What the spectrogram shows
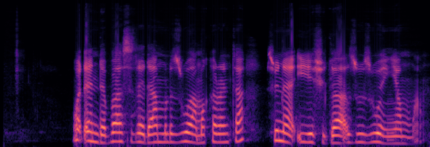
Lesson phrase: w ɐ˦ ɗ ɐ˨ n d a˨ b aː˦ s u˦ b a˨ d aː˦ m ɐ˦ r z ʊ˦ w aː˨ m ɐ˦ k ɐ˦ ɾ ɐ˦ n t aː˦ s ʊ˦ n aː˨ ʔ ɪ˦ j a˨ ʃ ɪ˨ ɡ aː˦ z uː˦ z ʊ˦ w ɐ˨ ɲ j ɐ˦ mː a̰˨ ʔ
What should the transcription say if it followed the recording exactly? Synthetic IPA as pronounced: w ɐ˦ ɗ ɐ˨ n d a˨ b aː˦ s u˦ d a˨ d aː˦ m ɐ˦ r z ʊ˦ w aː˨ m ɐ˦ k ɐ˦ ɾ ɐ˦ n t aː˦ s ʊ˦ n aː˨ ʔ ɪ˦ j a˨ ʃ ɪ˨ ɡ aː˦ z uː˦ z ʊ˦ w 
